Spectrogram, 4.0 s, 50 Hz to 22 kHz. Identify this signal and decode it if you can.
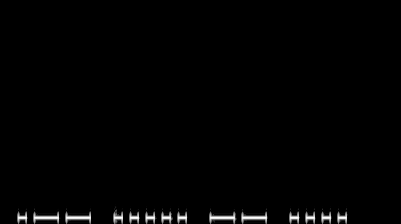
Morse code, heard as a keyed tone, about 15 wpm, 700 Hz. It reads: W5MH
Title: USA Call Signs - 4 Characters - 6x Character Spacing - 15wpm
